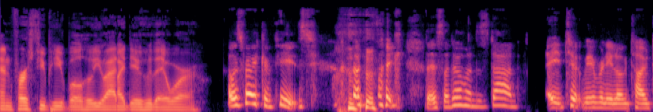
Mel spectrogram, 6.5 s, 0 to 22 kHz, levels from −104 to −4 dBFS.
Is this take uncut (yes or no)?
no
